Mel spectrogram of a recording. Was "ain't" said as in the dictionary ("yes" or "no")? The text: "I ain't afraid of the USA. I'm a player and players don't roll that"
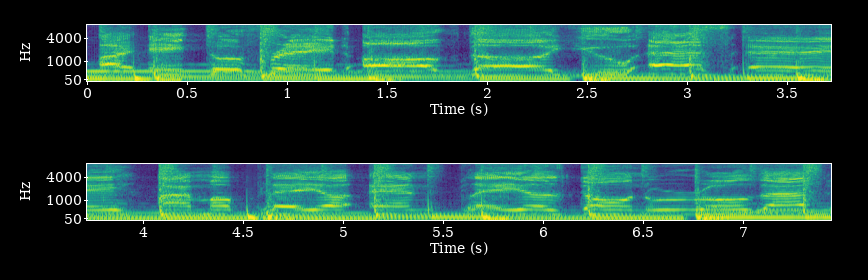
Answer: yes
